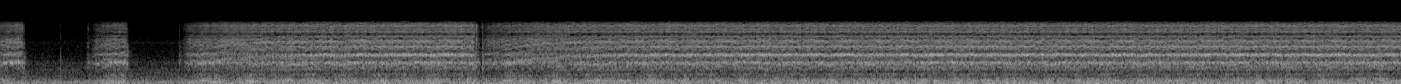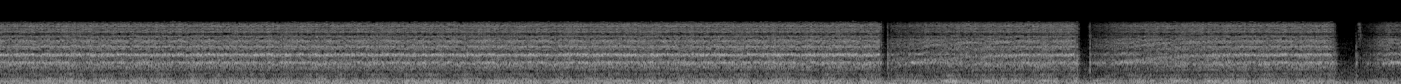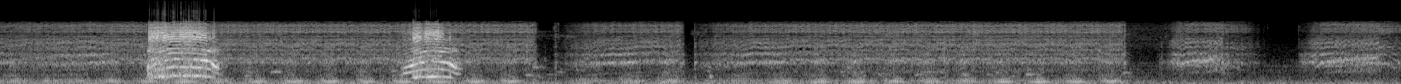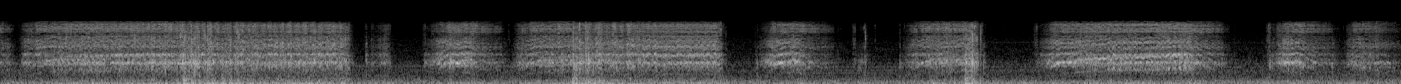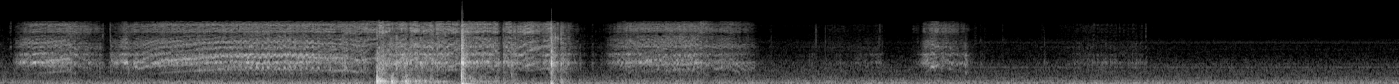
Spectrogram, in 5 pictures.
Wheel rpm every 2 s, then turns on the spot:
60, 150, 140, 160, 160, 160, 160, 160, 160, 160, 160, 130, 130, 100, 150, 160, 120, 120, 160, 110, 70, 130, 100, 80, 110, 50, 110, 40, 100, 160, 110, 70, 20, 10, 0.
66-68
